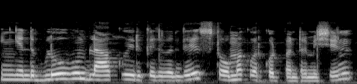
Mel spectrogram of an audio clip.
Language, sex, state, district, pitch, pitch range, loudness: Tamil, female, Tamil Nadu, Nilgiris, 210 Hz, 190-225 Hz, -15 LUFS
